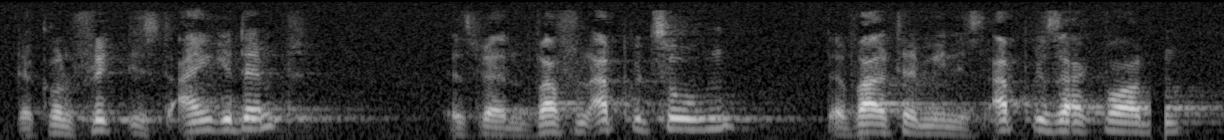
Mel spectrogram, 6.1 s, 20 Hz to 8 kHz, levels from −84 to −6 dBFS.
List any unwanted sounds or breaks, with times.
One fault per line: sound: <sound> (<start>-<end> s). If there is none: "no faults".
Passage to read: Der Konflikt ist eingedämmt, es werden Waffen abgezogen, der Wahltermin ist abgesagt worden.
sound: dropout (5.8-5.8 s)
